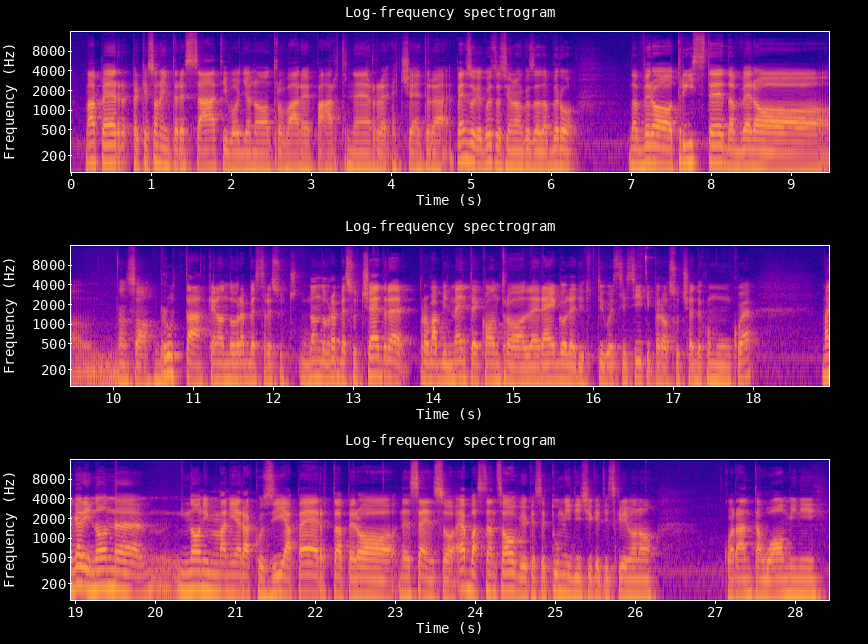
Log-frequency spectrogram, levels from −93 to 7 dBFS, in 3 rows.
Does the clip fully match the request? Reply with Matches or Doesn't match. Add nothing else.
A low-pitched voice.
Matches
